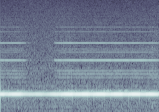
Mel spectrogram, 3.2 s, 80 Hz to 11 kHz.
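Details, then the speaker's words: Vintage Oahu 230K 6V6 tube guitar amp after power-supply and coupling-cap rebuild, volume turned up: test tone comes out harsh and buzzy, a blown field-coil internal speaker; a substitute speaker plays clean, and reconing later fixed it. "Looks like we got a blown speaker. And it's a field coil speaker."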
